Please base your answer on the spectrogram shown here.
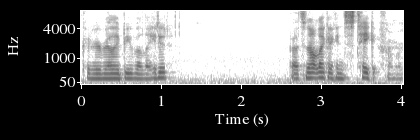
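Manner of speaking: muttering under one's breath. A character thinking aloud before a companion asks what they're mumbling, mumbling to oneself. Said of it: "What are you mumbling about?".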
